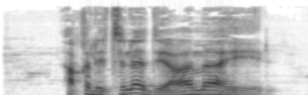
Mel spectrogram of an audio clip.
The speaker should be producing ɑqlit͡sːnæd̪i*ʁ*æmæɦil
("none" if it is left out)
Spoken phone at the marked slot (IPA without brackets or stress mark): ʁ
